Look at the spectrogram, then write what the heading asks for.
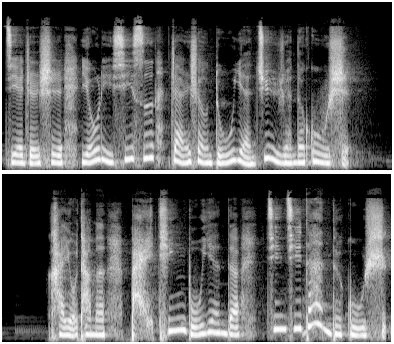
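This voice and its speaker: Slow breathy woman reading a picture book. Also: mid-range voice, expressive, soft background music. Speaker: storyteller.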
